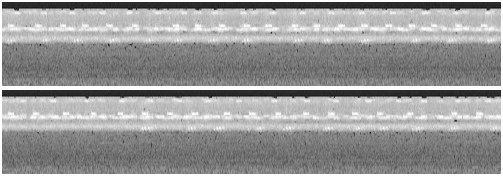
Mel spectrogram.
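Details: Midwestern summer night, warm and humid: an unbroken high cricket chorus of overlapping shrill chirping bands, steady throughout, above a faint distant hum.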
